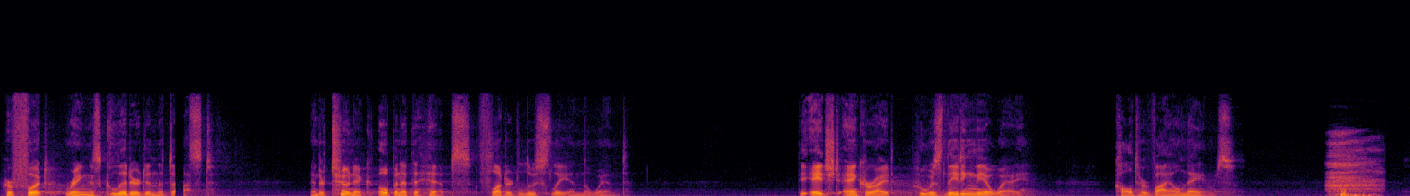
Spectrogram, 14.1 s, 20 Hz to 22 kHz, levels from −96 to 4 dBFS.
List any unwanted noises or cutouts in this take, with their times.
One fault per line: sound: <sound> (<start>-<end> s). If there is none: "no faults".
sound: dropout (1.7-1.8 s)
sound: breath (13.2-13.9 s)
